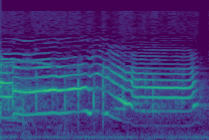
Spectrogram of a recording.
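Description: A spectator's long, drawn-out cheering yell in a high voice with no clear words: one high held note, dropping about a second in to a lower held note.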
